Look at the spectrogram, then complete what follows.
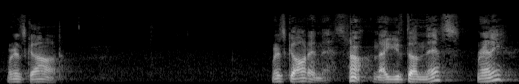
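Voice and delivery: low, soft needling doubt; nagging voice. Acted. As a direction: nag quietly in someone's ear. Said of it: "you've got a nagging".

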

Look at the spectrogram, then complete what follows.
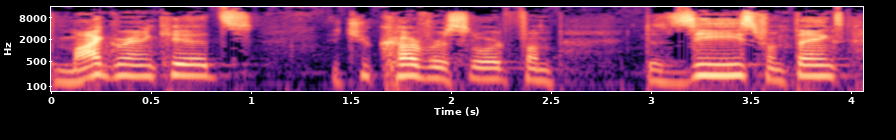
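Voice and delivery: subdued, measured prayer voice; congregational prayer. Real, not acted. Pastor asking God to shield the congregation, in subdued prayer.

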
